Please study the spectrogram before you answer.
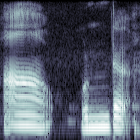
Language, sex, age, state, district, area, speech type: Malayalam, female, 30-45, Kerala, Kollam, rural, read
